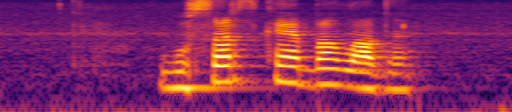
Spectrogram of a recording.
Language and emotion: Russian, neutral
